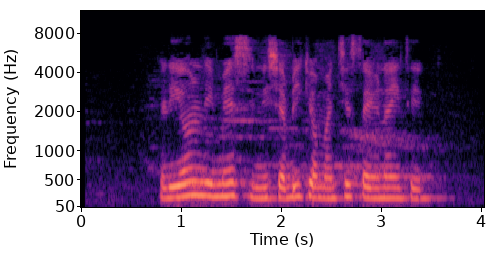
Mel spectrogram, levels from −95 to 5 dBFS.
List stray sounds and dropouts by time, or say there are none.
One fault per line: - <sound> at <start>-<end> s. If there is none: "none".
none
